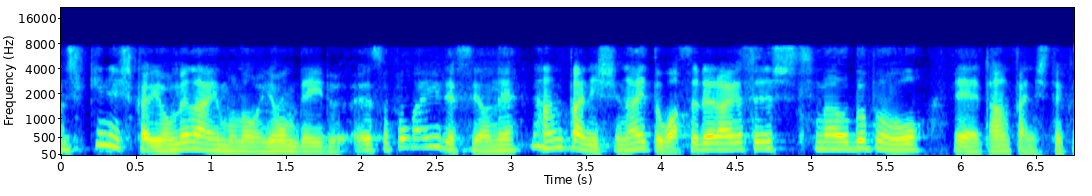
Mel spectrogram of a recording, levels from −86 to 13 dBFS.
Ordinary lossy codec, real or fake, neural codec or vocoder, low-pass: none; fake; codec, 16 kHz, 1.1 kbps, Voila-Tokenizer; none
